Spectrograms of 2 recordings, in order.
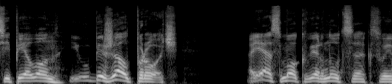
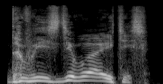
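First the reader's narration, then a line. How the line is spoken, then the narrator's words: Sighed. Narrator (Russian): вздохнул я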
